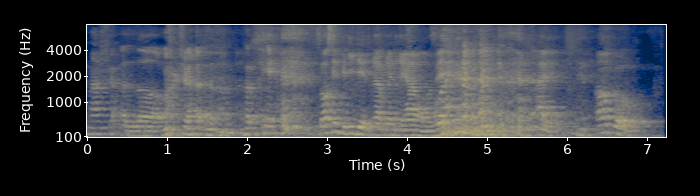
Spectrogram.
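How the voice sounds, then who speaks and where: A man's voice: fairly high pitch, unhurried. A man with a Mauritian accent teaching a class, asking questions and repeating students' answers. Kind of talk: classroom lesson. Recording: echoey classroom from far off.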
